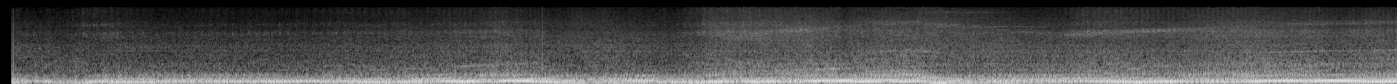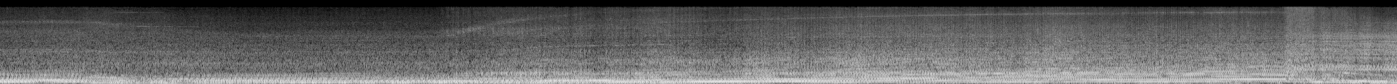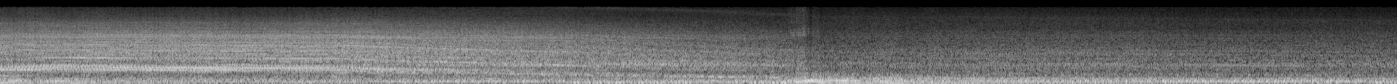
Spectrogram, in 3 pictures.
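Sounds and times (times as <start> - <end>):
car engine revving: 0.3 - 41.0
turbo whistle: 26.1 - 36.5.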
